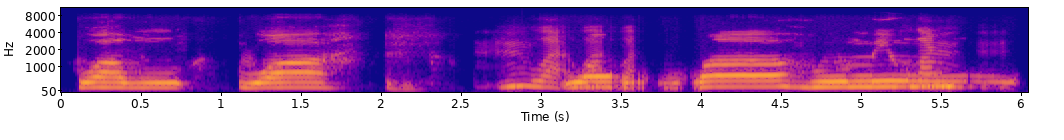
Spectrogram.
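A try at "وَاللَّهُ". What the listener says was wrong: Bukan wo. Wa. Wallahu. Oke, wallahu lam ditekan aja. Beda kalau lam yang tipis ya, nggak perlu ditekan. Kalau ini benar ditekan.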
